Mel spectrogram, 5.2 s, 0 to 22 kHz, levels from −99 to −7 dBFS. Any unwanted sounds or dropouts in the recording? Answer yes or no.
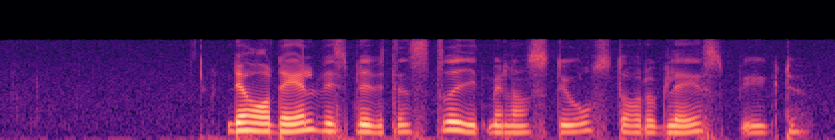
no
